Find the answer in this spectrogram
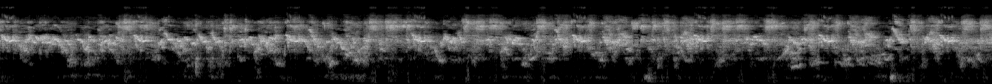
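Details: Budgerigar chorus used to stimulate breeding in males and females: many birds chattering at once, an unbroken stream of high warbled twitters and harsh chirps with brief louder bursts.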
